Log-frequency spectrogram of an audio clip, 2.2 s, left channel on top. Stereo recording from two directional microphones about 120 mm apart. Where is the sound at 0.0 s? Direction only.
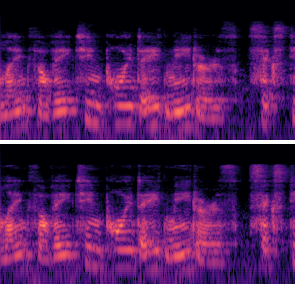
40° right (ahead or behind).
